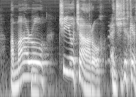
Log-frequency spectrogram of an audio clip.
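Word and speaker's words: Amaro Ciociaro: So it's Amaro, Amaro, separately. Chio, C-I-O, separate, C-I-A-R-O. Amaro Chiocharo. And if you can start to say it like that, you already sound like you know what you're doing.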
